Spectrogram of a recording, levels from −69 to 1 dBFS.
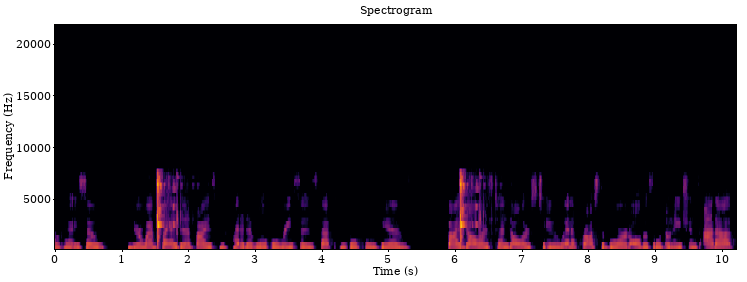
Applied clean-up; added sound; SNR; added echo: classical method log-MMSE.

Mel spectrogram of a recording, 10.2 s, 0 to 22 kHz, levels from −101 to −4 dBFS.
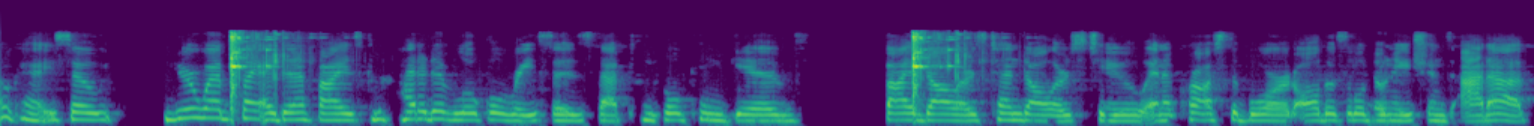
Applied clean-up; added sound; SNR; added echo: none; Shatter; -3 dB; none.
